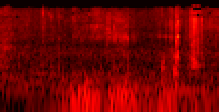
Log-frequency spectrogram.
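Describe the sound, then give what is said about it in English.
A quiet sip of hot coffee with two creams and sugar: low handling rumble, then a couple of short, airy slurping bursts near the end. No one speaks. “Hang on, I'm going to take a sip.”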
